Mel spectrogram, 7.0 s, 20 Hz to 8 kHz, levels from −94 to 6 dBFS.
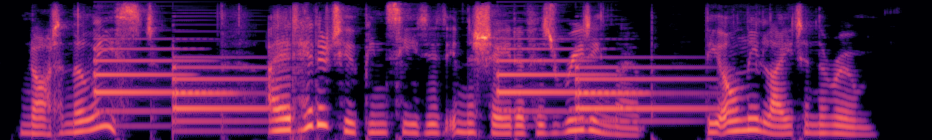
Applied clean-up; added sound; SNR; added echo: classical method Wiener filter.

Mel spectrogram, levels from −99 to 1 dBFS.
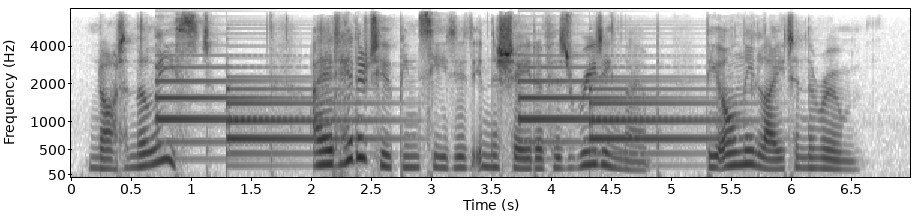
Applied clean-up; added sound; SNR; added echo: none; Doorbell; 4 dB; none.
